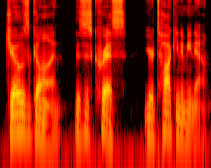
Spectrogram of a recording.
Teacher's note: He doesn't ask a question. He makes a slow downward inflecting statement. · It is deep, soft, slow, and downward inflecting. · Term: late night FM DJ voice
